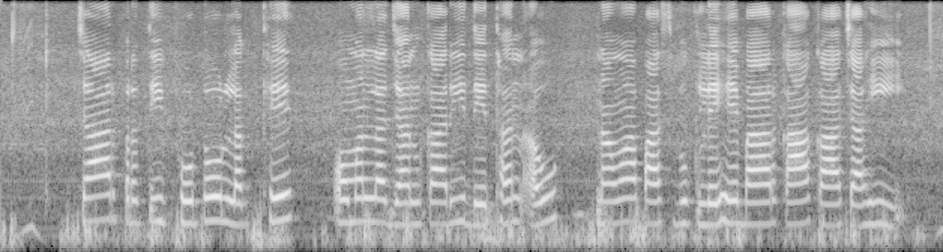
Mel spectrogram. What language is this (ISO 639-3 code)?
hne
